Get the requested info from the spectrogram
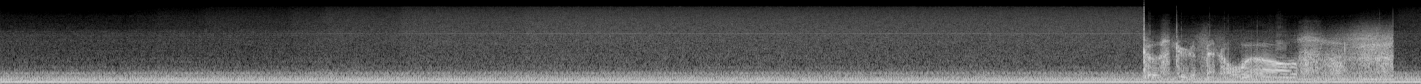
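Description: Beechcraft A36 Bonanza's six-cylinder piston engine and propeller droning steadily, heard inside the cabin in flight. A voice cuts in about eleven seconds in.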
